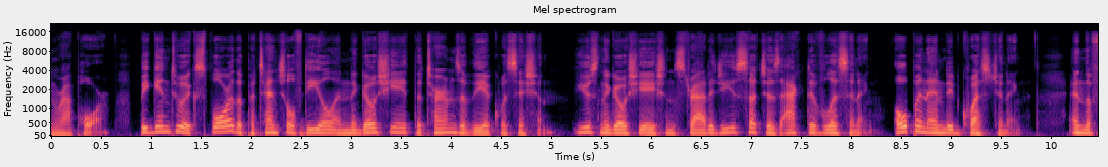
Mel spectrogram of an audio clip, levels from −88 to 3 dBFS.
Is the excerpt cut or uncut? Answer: cut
